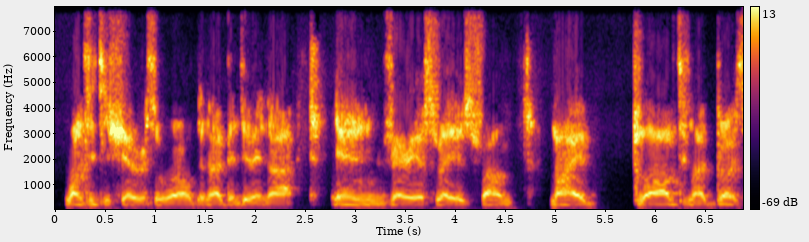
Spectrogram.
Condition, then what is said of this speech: Spinal muscular atrophy. It affects every muscle in my body from my legs to my arms to my jaw and my tongue, which obviously affects my ability to talk, which is why I may sound a little difficult to understand at times.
